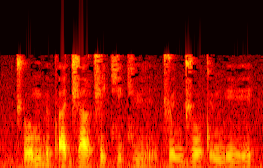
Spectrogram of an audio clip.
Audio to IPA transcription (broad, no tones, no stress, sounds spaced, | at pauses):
t͡ʃʼ o m b ø pʼ a d͡ʒ a ʈ͡ʂ i t͡ɕ ə t͡ɕ y r ḛ ʈ͡ʂ ø n d͡ʒ o t ø ŋ e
